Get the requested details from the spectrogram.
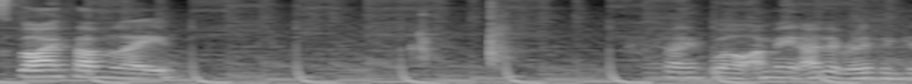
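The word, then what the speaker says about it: Spy × Family: Spy, it's pronounced Spy Family.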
